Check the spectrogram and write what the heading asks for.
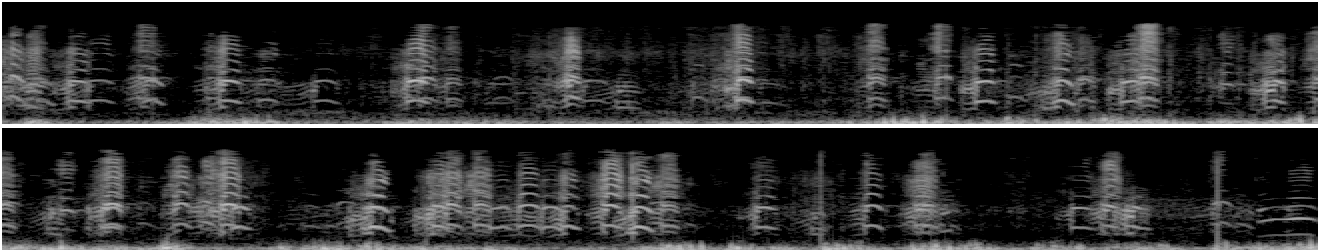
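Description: A large flock of geese calling overhead, many short honks overlapping without a break, with wind rumbling on the microphone.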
